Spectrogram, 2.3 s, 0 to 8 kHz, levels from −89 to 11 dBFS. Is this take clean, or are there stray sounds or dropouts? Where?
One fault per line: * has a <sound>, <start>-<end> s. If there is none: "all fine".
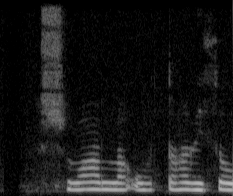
all fine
